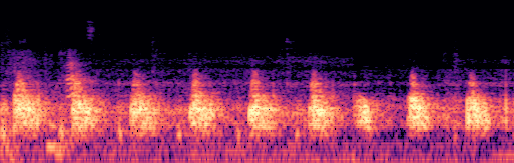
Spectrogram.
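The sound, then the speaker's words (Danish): The fetal heartbeat of a baby girl through a doppler monitor during a pregnancy check: rapid, steady whooshing pulses, about nine in four seconds, fairly loud over a low static hiss, with no one speaking. “Og smuk puls ressourcestærk og fin, som man skal være.”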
